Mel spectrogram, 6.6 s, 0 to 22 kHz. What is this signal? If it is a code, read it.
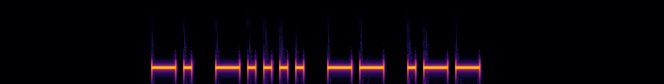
Morse code, heard as a keyed tone, about 15 wpm, 700 Hz. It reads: N6MW
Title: USA Call Signs - 4 Characters - Repeated 3x - 15wpm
